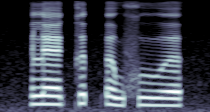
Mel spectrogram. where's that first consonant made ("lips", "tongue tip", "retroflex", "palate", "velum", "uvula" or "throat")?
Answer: tongue tip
